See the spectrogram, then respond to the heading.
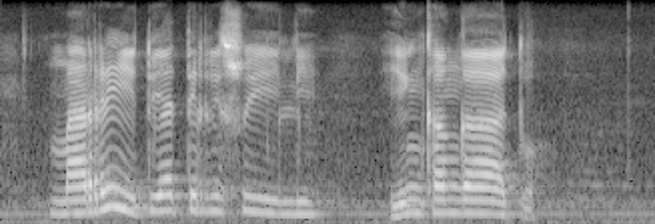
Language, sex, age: Tsonga, male, 20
